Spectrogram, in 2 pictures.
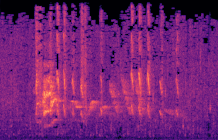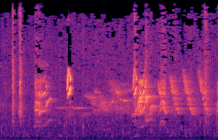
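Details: Double-collared seedeaters, females and males, calling to stimulate a male: clusters of rapid high twittering chirps and short clicks, repeated in irregular bursts over several seconds.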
